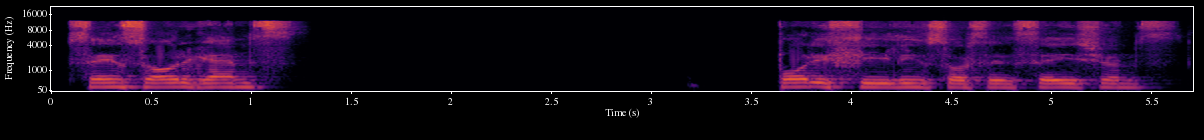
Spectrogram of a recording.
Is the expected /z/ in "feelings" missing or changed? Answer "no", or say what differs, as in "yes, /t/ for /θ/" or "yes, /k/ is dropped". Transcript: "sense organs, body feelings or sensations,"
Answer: yes, /s/ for /z/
